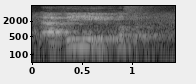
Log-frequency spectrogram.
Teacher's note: Kemudian ada huruf kha sebelumnya huruf kha yang berharakat dhamma. Maka pada saat itu huruf ra-nya dibaca tebal.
